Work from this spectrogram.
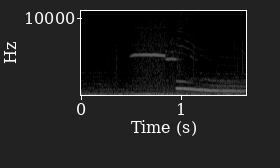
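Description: A dog whines faintly in the video game Dragon Age: Origins, giving a thin, high, drawn-out whimper that slides downward in pitch, alone over a low, quiet background hum.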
